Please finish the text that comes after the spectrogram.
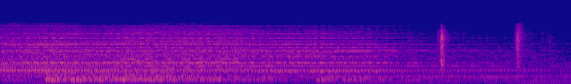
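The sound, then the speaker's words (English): A clock that has just started running again ticks twice near the end as its second hand moves, two crisp, evenly spaced clicks standing out over a loud, steady mechanical hum that fills the whole clip. No one speaks. “The second hand's moving.”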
